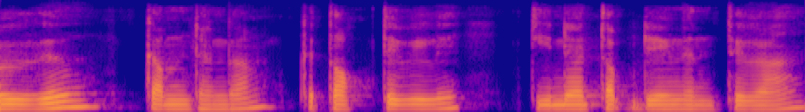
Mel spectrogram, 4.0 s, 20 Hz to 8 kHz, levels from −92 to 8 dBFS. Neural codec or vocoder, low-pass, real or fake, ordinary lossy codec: codec, 16 kHz, 2 kbps, X-Codec, WavLM features, trained on Multilingual LibriSpeech; none; fake; none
